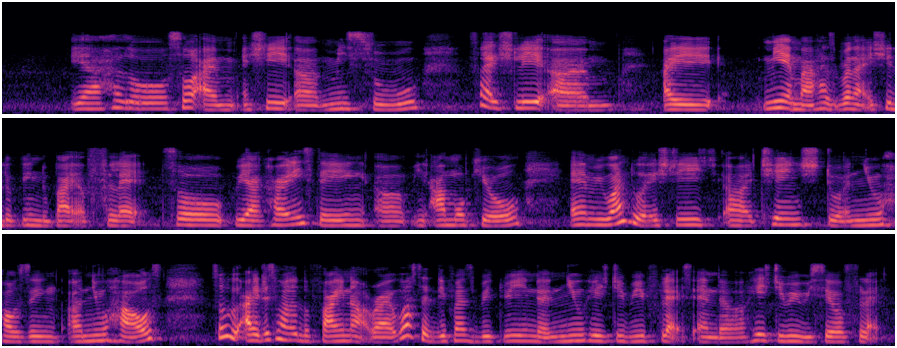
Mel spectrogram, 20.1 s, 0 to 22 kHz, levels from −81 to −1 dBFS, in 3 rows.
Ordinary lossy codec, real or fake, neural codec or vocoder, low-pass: none; fake; vocoder, 44.1 kHz, 80 mel bands, Vocos; 7.2 kHz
